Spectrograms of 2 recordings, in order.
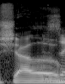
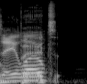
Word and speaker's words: Xalo: My brain went to shallow. – Zalo. – It's Zalo, yeah, maybe.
